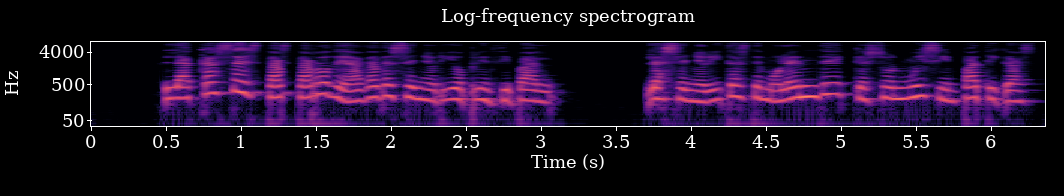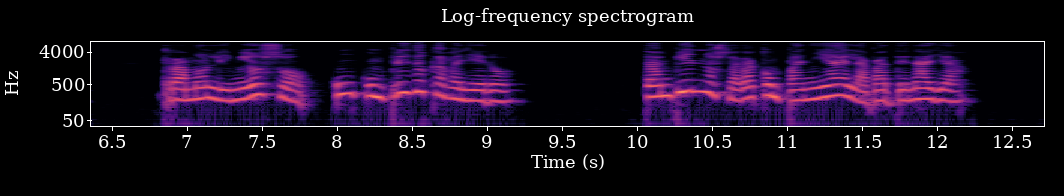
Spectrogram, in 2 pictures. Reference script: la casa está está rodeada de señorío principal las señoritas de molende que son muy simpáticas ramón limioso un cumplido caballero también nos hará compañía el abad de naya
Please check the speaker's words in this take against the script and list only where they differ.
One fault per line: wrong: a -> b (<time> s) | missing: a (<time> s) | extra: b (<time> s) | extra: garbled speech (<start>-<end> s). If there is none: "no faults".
no faults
